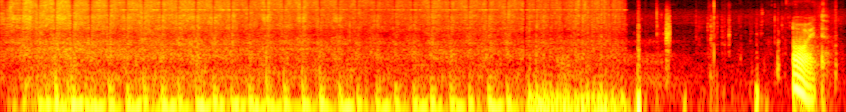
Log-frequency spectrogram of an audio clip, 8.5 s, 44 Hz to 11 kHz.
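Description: Atoma 600 diamond plate rubbed rapidly back and forth over a wet Naniwa 1000-grit synthetic water stone, a steady wet scraping that raises a slurry on the stone. The rubbing stops about six seconds in, followed by a single knock.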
